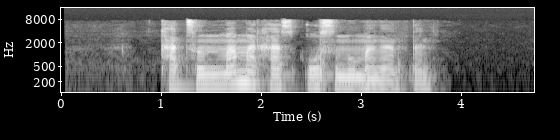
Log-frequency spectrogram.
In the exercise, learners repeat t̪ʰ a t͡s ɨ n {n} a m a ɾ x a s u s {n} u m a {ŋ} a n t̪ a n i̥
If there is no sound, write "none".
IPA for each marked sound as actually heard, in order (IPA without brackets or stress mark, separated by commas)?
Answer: m, n, ŋ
